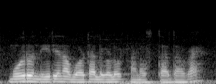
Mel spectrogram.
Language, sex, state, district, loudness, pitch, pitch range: Kannada, male, Karnataka, Bangalore, -15 LUFS, 115 Hz, 105-125 Hz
